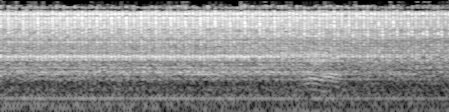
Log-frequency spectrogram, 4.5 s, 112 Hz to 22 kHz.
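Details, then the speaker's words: 2000 Honda Civic VP at 114,000 miles, timing belt done, steady even idle with a light quick sewing-machine patter, no knocks or misses; normal idle. "but listen to it run sounds like a little sewing machine like a good honda should"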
